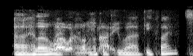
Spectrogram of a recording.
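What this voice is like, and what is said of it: Mock public radio announcer voice. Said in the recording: “I'm trying to practice my NPR voice.”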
